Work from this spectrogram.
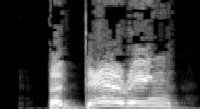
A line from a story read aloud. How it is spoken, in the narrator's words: shouted Galdo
